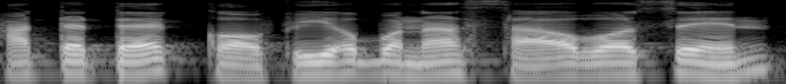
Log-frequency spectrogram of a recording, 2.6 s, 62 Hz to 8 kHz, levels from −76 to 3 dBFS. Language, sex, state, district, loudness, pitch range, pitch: Chakma, male, Tripura, Unakoti, -17 LUFS, 105-115 Hz, 110 Hz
